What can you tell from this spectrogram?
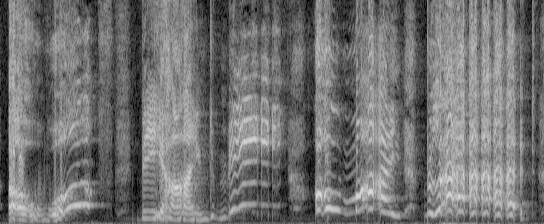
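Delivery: shrill, loud panic; panicked. Acted. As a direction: squeal in fright. Woolly panics.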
